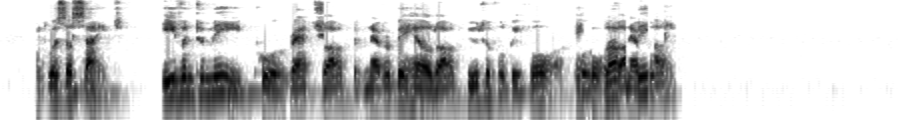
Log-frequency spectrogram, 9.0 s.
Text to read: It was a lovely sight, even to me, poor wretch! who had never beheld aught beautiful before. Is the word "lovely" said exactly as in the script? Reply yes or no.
no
